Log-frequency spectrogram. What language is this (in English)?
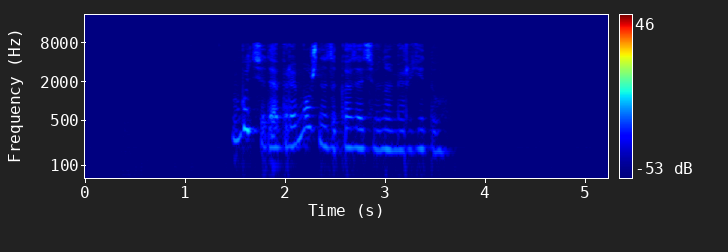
Russian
